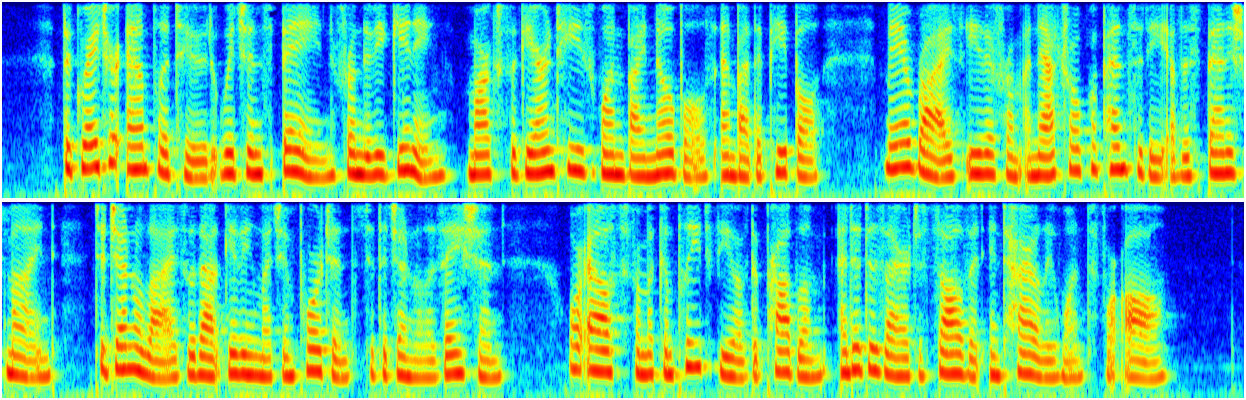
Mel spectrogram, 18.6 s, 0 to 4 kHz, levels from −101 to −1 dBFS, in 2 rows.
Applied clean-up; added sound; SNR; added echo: none; none; none; none.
